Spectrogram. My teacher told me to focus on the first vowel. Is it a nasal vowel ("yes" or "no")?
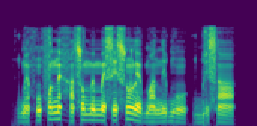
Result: yes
